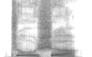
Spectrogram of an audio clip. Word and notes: 注射: zhù shè

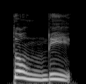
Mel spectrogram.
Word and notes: 动力: dòng lì

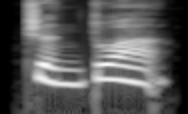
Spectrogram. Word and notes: 诊断: zhěn duàn

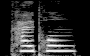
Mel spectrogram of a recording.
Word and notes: 开通: kāi tong

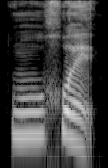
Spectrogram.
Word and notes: 污秽: wū huì

